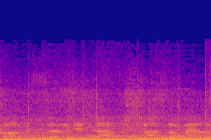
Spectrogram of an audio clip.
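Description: A man talking close to the microphone over a loud, steady low rumble from an amplified live metal band playing nearby.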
